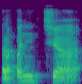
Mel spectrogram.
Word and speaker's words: प्रपञ्च: So Bha is Mahaprana and Prapancha, it is Cha and not Ja. Maybe I heard it as Prapancha, so it was not clear pronunciation of Chakara.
